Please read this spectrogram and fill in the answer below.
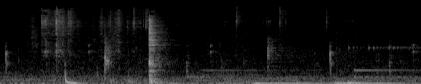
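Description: Metal spoons clinking and scraping against a glass measuring cup and a metal muffin tin while scooping thick cake batter: a run of separate sharp clinks, the loudest about one and a half seconds in.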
